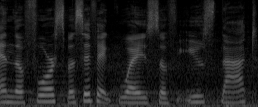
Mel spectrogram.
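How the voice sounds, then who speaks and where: In a Chinese accent, a woman with a bright, sharp tone and a medium pitch speaks at a moderate pace in a monotone, flat intonation, with audible room echo around her. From China. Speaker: graduate student presenter. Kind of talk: conference presentation. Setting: conference room with audience. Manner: hesitant, many fillers.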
